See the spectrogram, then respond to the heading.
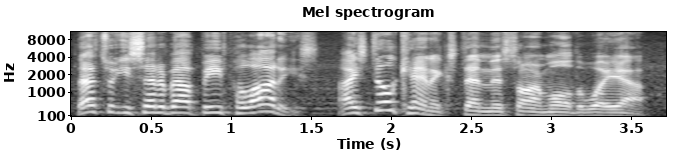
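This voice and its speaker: An actor playing a wry, restless young bee hero in a cartoon game, sardonic and questioning. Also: male voice, high voice, big pitch swings, fairly quick, fairly bright tone, a little hiss or hum. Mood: wry, frustrated. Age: young adult.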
